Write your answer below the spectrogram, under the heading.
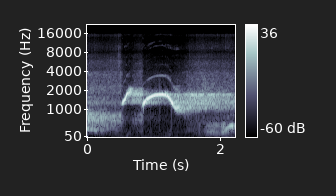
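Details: Common hill myna, a caged pet bird, giving a loud clear whistle that rises, holds a long arched note, then flattens into a sustained tone, with people talking and encouraging it nearby.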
